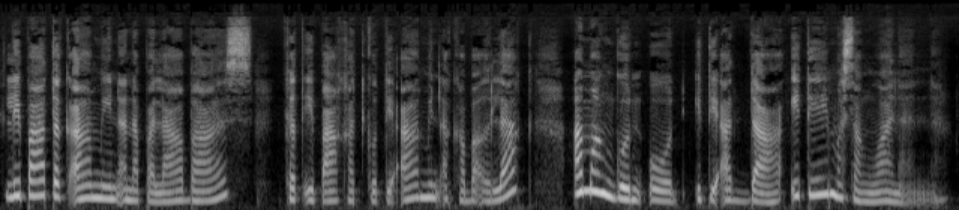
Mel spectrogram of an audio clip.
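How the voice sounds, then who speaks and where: A woman's voice: mid-range voice, lively intonation, moderate pace, no room sound, clean studio sound. A woman with a Filipino accent reading scripted narration as the announcer of a radio drama program.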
